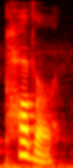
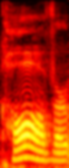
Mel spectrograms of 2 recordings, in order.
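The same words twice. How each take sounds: First: The first vowel sounds like a short uh. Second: The first vowel sounds like a full O. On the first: The speaker calls it right. "We say cover ... it's that same uh sound" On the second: The speaker calls it wrong. "the O, it's an O, but we don't say cover"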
